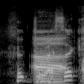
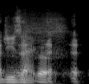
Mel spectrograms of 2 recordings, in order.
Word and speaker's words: Juszczyk: Although, do I hope and agree that like that's the idea is moving towards where how do you say it? – Juszczyk is. – Juszczyk? – Oh, I mean, look, there's like fucking five consonants in a row.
